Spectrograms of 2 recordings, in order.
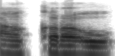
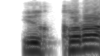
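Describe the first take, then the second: First: അഖ്റഉ said "aqra-u" with open a and final u; corrected form. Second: ഇഖ്റ said "iqra" with short i first, the mistaken reading; misread verb form. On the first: Teacher corrects the quiz word to students: അഖ്റഉ, plain tone. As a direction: give the corrected reading അഖ്റഉ clearly. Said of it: "ഇഖ്റ എന്നല്ല, അഖ്റഉ". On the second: Teacher misreads the quiz word as ഇഖ്റ, plain tone. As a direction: read out ഇഖ്റ as "iqra", then drop it. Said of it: "ഇഖ്റ എന്നല്ല". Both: Shown as a demonstration.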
